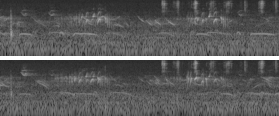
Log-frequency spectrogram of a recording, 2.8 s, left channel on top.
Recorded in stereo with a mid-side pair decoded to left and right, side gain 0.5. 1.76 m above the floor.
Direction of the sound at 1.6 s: 10° right.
